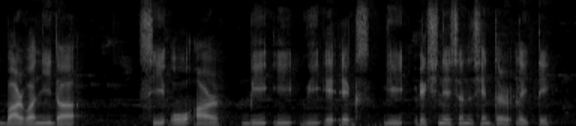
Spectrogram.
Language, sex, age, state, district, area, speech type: Manipuri, male, 18-30, Manipur, Chandel, rural, read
